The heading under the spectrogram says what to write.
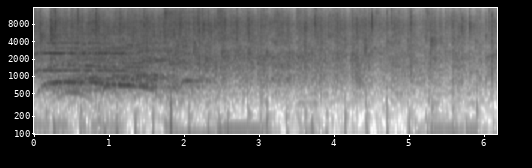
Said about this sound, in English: Would you please give a massive round of applause to our musician / Foley artist tonight,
